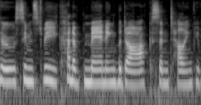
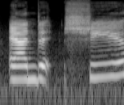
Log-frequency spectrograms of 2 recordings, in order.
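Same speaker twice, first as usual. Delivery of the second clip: ordinary delivery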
